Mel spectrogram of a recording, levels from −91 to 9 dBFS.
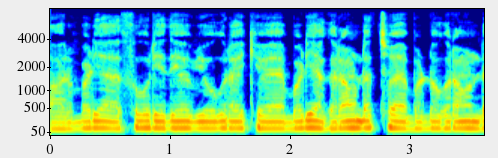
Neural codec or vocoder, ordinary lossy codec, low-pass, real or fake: none; none; 7.2 kHz; real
